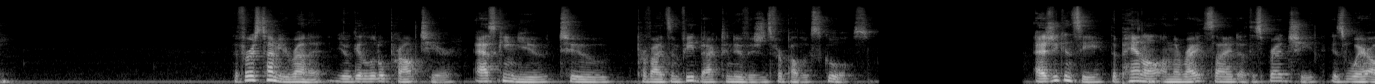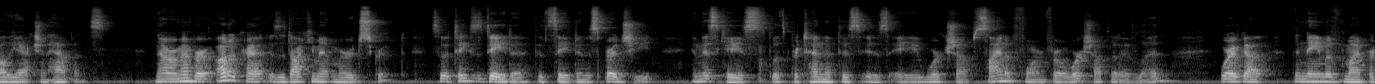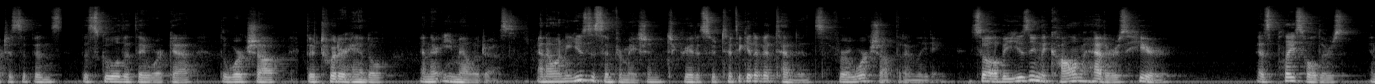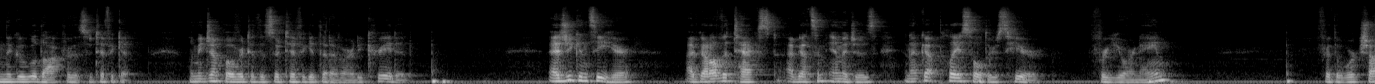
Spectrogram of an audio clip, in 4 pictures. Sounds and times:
Speech: 0.0s - 0.2s, 2.3s - 8.8s, 10.3s - 39.4s, 40.0s - 45.6s, 46.7s - 53.2s, 54.4s - 55.0s
Inside, small room: 0.0s - 8.8s, 10.2s - 55.0s.

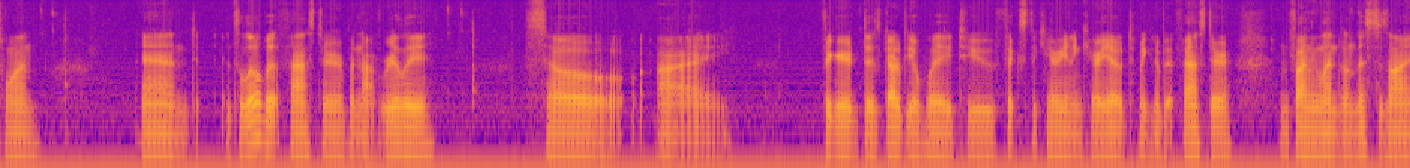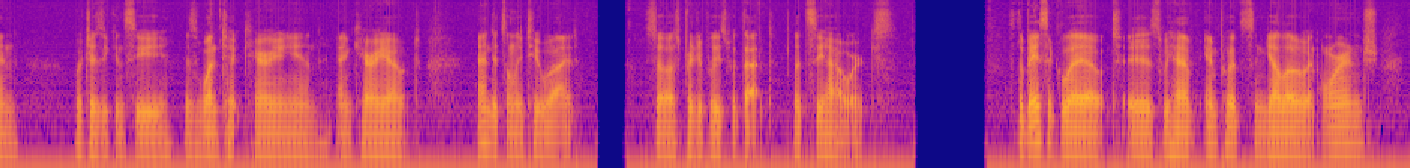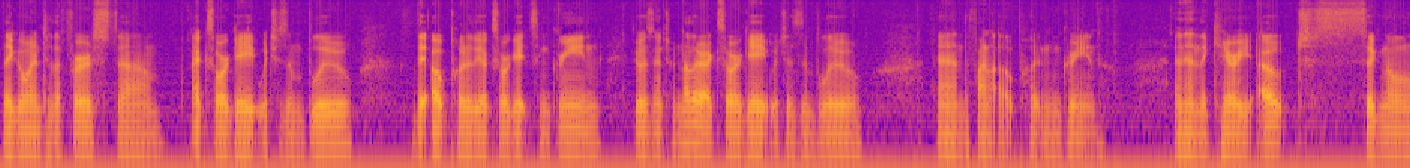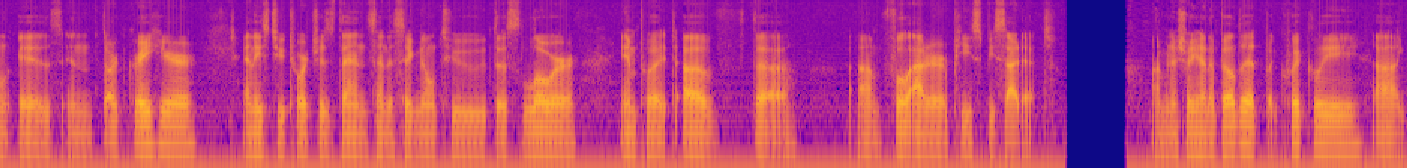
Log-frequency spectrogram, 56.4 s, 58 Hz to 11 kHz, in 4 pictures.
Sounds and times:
Speech: 0.0s - 0.4s, 1.4s - 4.4s, 5.3s - 7.4s, 8.2s - 18.3s, 18.9s - 19.9s, 20.6s - 23.1s, 24.2s - 36.9s, 37.6s - 39.3s, 39.9s - 53.0s, 53.8s - 56.3s.

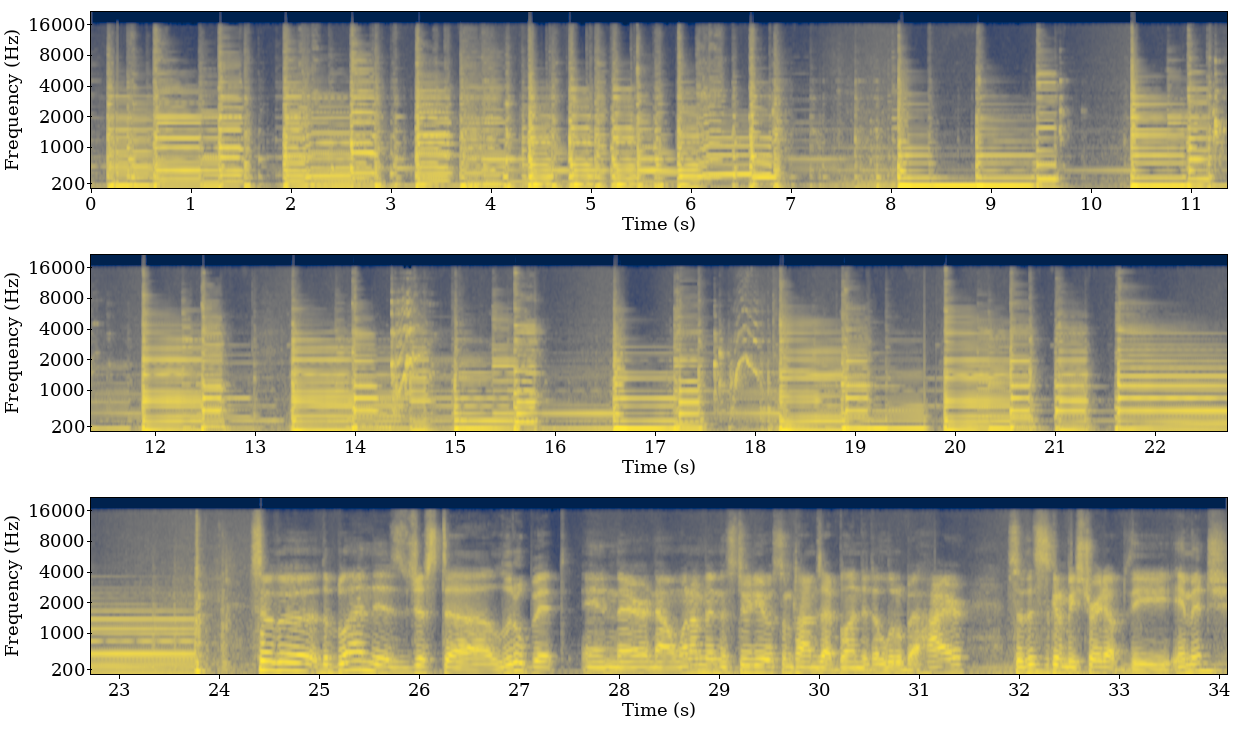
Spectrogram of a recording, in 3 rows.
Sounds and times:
Guitar: 0.0s - 34.0s.

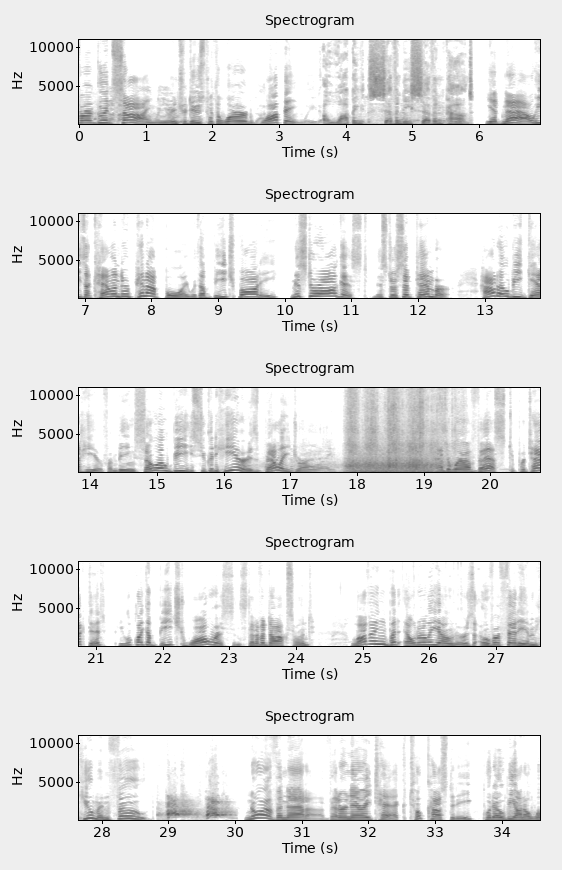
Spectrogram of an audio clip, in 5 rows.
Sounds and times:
Speech: 0.0s - 17.7s, 19.2s - 24.3s.

